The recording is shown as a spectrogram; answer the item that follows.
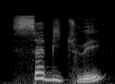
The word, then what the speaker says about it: s'habituer: s'apprêter à s'habituer a so remember she is not pronounced here so it's a and then tué here t u e r tué sab tué s'habituer à donner quelque chose à quelqu'un.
